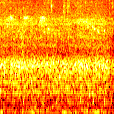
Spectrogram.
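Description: Outdoor ambience at a lake's edge: a steady hiss with a low, uneven rumble beneath it.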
